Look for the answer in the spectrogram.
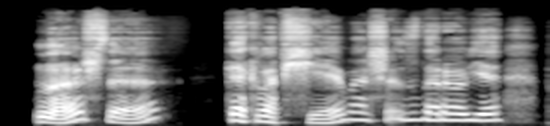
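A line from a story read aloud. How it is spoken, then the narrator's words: Sweet voice. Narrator (Russian): произнес заблудшийся сладким голосом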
